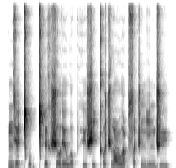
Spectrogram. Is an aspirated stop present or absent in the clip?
present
